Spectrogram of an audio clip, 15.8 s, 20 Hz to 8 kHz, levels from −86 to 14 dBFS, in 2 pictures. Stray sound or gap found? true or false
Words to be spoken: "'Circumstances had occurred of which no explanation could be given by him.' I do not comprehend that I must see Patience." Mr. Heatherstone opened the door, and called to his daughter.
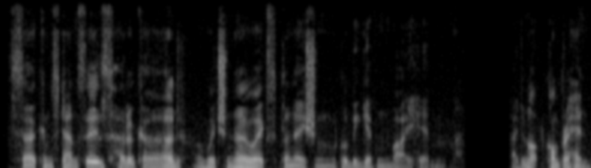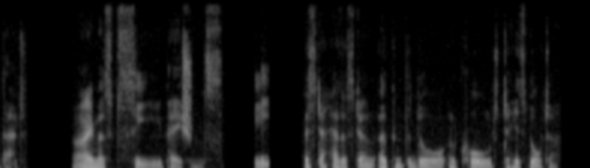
true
